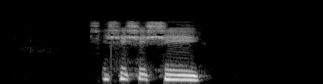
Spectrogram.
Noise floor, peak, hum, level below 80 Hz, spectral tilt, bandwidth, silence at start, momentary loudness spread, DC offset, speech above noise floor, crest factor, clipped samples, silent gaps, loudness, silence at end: -79 dBFS; -2 dBFS; none; -60 dBFS; -4.5 dB/octave; 8 kHz; 0.9 s; 11 LU; under 0.1%; 65 dB; 16 dB; under 0.1%; none; -14 LUFS; 1.25 s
